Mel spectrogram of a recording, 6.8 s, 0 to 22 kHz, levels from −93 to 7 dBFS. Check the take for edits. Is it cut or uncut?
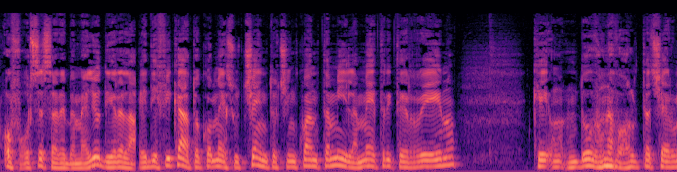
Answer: cut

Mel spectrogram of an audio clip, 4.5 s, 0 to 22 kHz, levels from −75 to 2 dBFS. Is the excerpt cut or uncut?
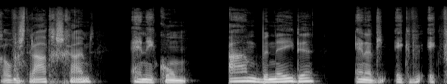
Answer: uncut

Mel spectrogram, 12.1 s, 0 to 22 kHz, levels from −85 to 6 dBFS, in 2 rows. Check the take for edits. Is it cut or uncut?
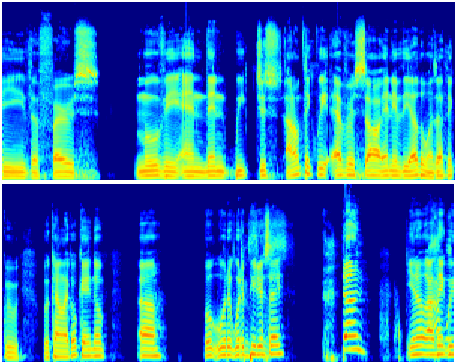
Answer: uncut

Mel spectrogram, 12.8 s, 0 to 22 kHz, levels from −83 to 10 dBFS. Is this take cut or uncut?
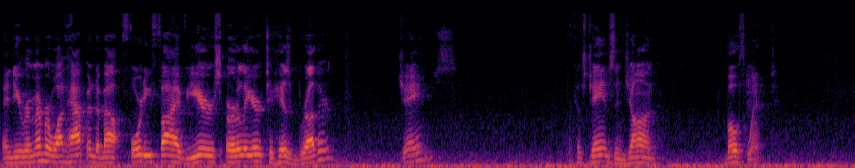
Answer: uncut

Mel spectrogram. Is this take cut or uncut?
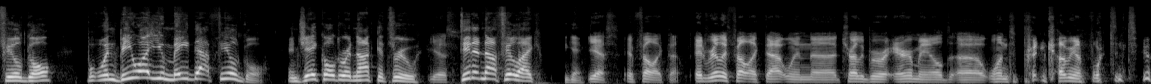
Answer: cut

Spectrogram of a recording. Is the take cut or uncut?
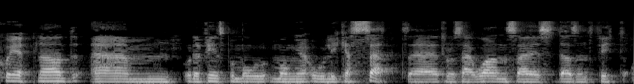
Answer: cut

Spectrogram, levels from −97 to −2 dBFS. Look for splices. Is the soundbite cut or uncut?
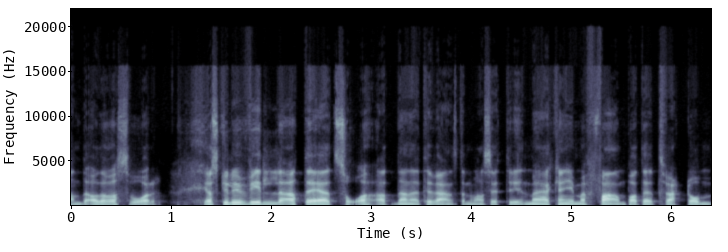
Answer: uncut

